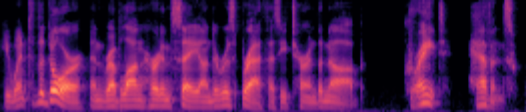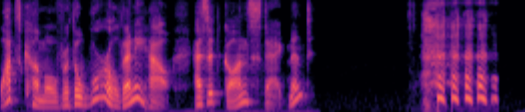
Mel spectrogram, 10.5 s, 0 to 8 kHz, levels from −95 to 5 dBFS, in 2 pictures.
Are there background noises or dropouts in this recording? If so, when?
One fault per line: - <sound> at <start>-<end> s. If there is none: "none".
- laugh at 9.3-10.3 s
